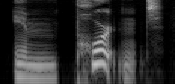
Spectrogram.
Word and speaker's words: important: The main stress slams down on that middle syllable, important. And notice what happens to that final syllable, tant. It becomes weak, it kind of fades away.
